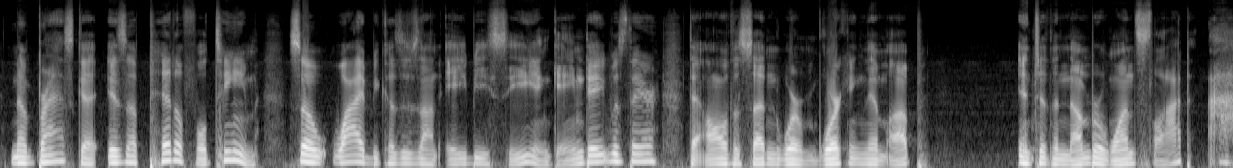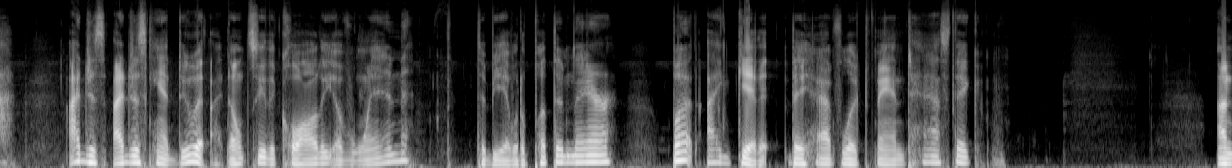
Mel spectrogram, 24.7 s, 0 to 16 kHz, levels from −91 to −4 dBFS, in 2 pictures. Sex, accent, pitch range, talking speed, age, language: male, American, 95-120 Hz, 150 wpm, 20-39, English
